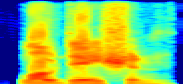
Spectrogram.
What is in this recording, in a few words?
"laudation", American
